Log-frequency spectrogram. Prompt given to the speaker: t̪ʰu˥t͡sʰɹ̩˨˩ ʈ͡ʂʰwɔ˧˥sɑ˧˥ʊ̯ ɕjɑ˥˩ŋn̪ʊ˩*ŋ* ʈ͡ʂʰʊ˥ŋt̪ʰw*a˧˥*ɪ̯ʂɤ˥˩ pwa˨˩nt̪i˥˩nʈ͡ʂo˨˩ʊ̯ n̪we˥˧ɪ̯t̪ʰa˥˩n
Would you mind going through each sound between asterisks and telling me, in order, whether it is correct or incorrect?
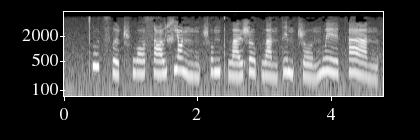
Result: correct, correct

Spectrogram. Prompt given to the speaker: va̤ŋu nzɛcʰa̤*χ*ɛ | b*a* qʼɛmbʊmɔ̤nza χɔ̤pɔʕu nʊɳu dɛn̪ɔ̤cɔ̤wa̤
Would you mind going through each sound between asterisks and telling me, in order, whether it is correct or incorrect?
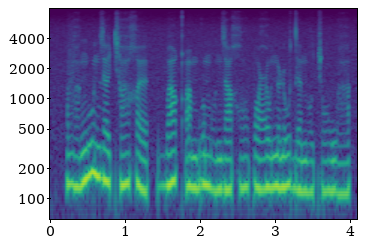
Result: correct, correct

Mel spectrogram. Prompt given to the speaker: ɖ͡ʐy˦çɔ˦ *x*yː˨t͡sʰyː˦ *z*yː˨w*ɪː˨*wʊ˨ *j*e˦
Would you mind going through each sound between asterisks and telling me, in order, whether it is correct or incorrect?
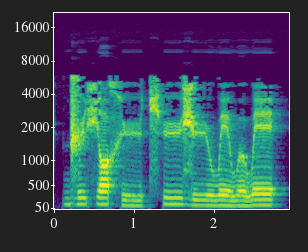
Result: correct, incorrect, correct, incorrect

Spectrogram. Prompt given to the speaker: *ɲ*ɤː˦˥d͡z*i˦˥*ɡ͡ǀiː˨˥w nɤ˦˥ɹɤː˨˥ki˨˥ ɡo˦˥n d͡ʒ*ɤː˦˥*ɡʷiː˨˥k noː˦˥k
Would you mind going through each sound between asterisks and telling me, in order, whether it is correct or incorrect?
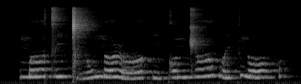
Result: incorrect, correct, correct

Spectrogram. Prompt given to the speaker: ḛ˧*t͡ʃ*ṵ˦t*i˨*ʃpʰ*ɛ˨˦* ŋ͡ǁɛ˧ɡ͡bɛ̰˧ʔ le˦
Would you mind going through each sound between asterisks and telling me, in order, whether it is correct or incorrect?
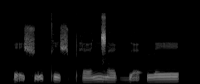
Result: incorrect, correct, correct

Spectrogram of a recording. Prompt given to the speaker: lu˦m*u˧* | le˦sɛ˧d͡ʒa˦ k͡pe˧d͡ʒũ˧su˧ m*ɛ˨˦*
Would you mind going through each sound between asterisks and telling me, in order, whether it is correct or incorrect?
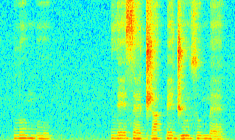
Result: correct, incorrect

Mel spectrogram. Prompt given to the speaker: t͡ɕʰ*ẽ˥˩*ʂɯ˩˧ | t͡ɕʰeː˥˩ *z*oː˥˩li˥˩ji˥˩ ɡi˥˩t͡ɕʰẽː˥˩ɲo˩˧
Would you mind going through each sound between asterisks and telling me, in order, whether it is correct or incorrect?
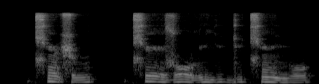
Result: correct, correct

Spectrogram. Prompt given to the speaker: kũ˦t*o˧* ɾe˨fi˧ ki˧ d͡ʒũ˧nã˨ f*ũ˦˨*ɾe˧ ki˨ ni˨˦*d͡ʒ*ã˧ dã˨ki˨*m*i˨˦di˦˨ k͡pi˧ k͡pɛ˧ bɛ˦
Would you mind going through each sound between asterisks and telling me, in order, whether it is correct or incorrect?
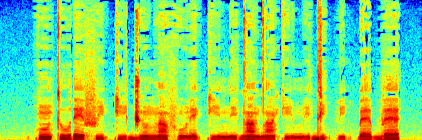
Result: incorrect, incorrect, incorrect, correct

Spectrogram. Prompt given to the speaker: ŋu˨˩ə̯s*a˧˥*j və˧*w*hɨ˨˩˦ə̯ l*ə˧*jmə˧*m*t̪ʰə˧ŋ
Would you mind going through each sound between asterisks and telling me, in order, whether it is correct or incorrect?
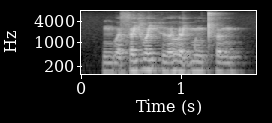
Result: incorrect, incorrect, incorrect, incorrect

